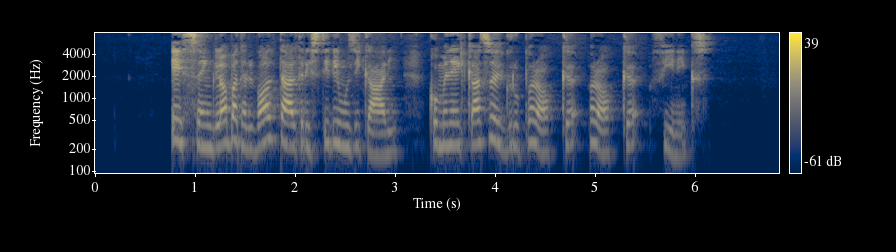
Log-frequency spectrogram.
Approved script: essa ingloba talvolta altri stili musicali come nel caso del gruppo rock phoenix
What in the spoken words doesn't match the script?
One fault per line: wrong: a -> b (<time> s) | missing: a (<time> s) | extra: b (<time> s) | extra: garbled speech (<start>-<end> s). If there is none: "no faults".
extra: rock (5.0 s)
